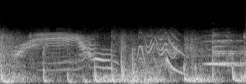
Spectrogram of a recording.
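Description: Cartoon music with sound effects: several high pitched glides that rise and then fall over a busy backing.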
